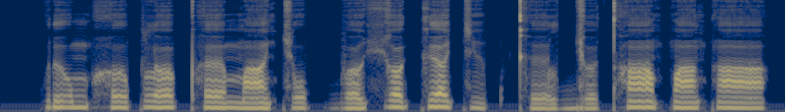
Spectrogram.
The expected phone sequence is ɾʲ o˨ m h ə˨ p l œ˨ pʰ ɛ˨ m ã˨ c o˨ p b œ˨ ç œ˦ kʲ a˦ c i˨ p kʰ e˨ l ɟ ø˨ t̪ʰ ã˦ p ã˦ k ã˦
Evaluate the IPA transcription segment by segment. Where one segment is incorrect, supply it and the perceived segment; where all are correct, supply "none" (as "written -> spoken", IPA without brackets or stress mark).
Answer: none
